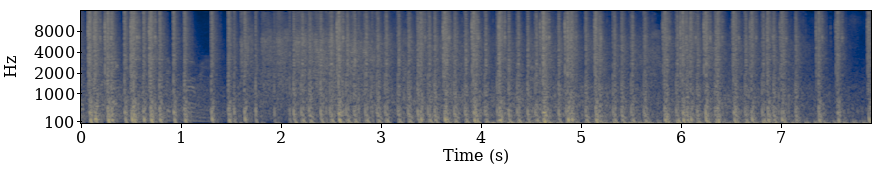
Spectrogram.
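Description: Dense, rapid automatic gunfire in a Falklands War combat video game, loud and continuous bursts with short gaps, close and relentless for several seconds.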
